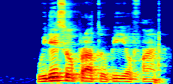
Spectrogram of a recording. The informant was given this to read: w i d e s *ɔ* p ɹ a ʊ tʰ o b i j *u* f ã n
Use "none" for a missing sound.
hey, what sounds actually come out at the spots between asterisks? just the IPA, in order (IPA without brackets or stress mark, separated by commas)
o, ɔ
